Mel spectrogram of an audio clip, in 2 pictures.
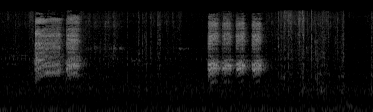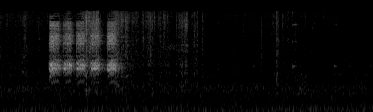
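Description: A bird's rough, chattering calls in three short bouts of rapid notes: one near the start, one about three seconds in and one about six seconds in.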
